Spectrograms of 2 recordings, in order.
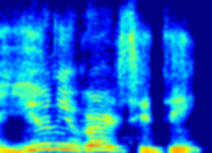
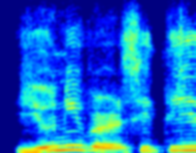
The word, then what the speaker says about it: university: for example here a university university starts with a you you is you a consonant or a bowel no it's not a verb it's a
